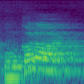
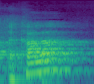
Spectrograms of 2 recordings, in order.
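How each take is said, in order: First: "color" as Spanish co-LOR, falling; Spanish pronunciation. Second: "color" as English CUH-luh, high and rising; English pronunciation. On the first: Teacher confirming the student's answer, Spanish pronunciation of "color". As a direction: stress the end of "color" and sound the R. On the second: Teacher prompting the student, English pronunciation of "color". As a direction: offer "color" in English, stressed up front. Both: Shown as a demonstration. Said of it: "I think we can just apply it".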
